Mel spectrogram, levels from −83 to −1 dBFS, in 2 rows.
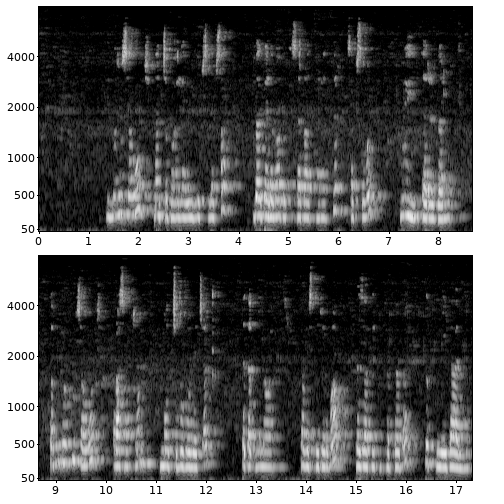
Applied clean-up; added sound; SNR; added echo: classical method WPE with log-MMSE.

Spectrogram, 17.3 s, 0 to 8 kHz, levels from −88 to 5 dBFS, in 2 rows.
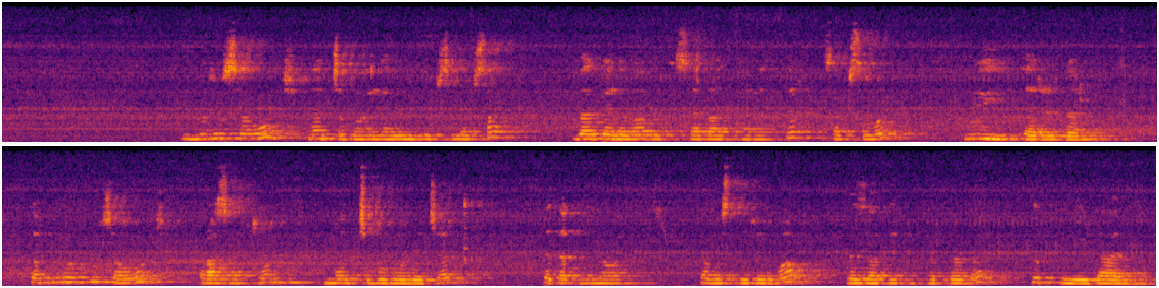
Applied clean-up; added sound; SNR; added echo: none; Tools; 18 dB; reverberation time 0.7 s.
